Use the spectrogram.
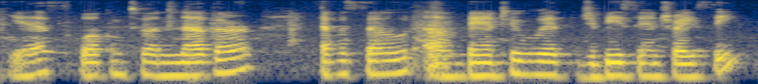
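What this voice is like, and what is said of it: Low, sultry speaking voice. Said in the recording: “sexy voice ... How low she's speaking.”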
